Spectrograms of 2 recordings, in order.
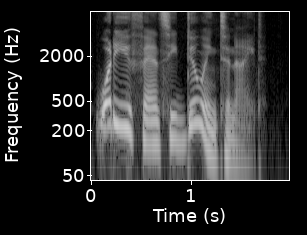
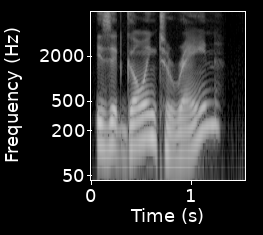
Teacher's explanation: Intonation usually falls for open questions and statements and usually rises for yes-no questions.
